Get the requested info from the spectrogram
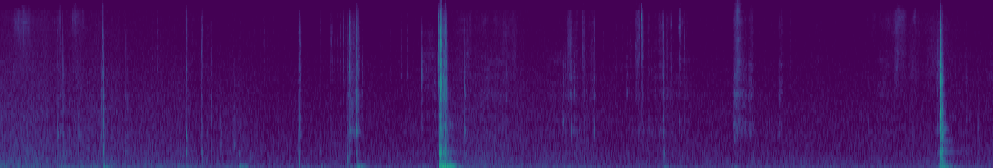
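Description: Sparse clicks and knocks of a vintage movie camera being handled by hand: its metal film-chamber side door unlatched and lifted off, then the film reels inside touched. The loudest knock comes about six and a half seconds in, another sharp one near the end, with near silence in between.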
